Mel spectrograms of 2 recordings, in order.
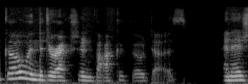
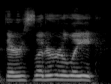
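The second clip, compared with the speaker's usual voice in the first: ordinary delivery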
